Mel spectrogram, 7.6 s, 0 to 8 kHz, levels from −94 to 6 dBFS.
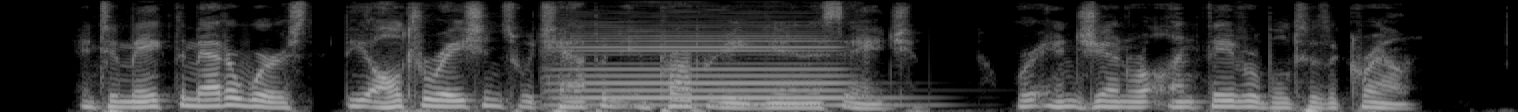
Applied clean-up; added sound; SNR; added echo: none; Bowed string instrument; 4 dB; none.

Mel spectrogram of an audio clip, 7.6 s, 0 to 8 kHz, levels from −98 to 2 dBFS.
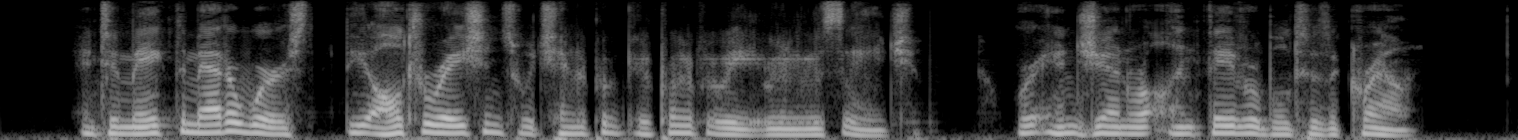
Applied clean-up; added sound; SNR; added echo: neural diffusion model UNIVERSE++.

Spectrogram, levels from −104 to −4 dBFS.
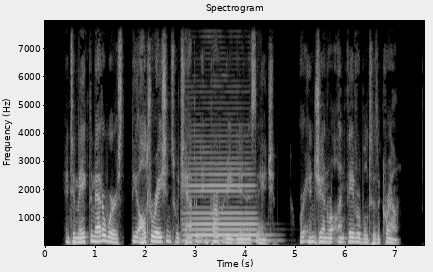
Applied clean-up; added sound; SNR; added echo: neural mask model RNNoise.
